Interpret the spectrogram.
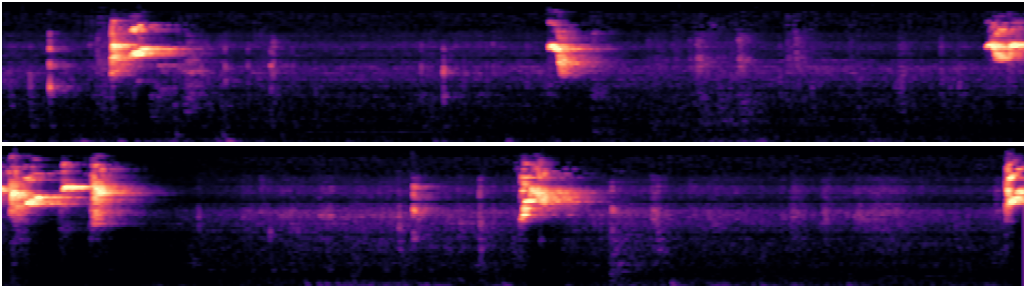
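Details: Pet lovebird chirping: short shrill high-pitched bursts spaced a couple of seconds apart, one longer twittering burst in the middle, over a quiet hissy background.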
